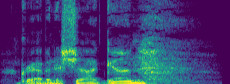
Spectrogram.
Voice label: take shotgun, player survivor voice biker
